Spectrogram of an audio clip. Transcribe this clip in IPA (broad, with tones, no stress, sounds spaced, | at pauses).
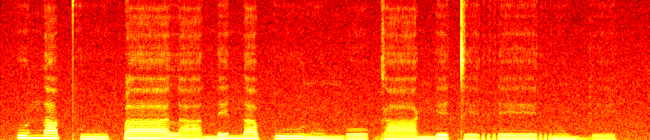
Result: ʊ˦ n a˦ pʰ uː˨ ɓ aː˦ l aː˨ n ɾ e˦ n a˦ p uː˦ l ũ˨ ŋ oː˨ ɡ aː˦ ŋ e˦ t e˨ r eː˦ r ũ˦ b e˨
